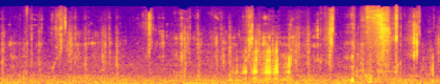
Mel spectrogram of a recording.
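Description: Close-miked chewing of baked mussels, with small clicks and scrapes as a mussel shell is picked up from the platter; a louder, hissy burst comes about four and a half seconds in.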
